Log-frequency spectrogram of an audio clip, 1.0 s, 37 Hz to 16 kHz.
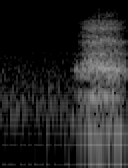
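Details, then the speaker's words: An ENT doctor imitates the sharp gasp that follows a silent pause in snoring, a pause that lowers oxygen saturation when it lasts over 10 seconds: simulated obstructive sleep apnoea. "लेकिन जब रात में sleep disturb होने लगे, unusual breathing, abnormal breathing होने लगे सोते सोते खराटों के बीच में, और एक साइलेंस का पॉज आने लगे, तो जो इंटरप्शन है, जब अगर ये 10 सेकंड से ऊपर होने लगे तो ऑक्सीजन सैचुरेशन गिरने लगे।"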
